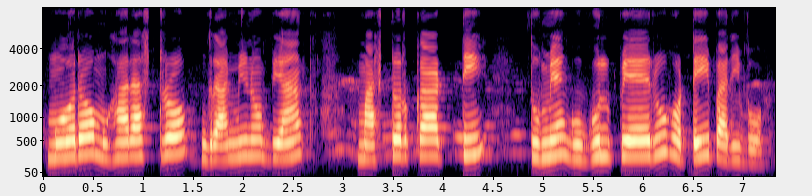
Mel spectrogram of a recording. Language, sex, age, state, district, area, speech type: Odia, female, 45-60, Odisha, Mayurbhanj, rural, read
